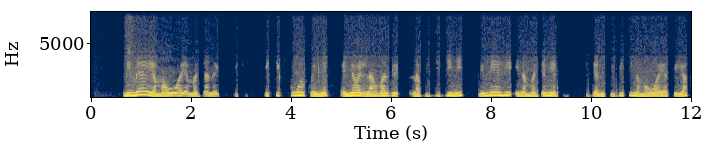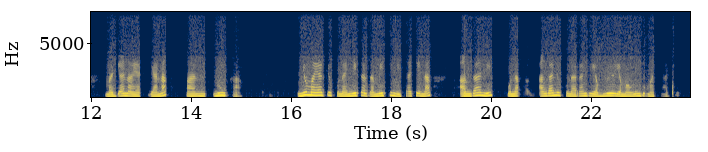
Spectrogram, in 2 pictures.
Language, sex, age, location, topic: Swahili, female, 18-24, Nairobi, health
